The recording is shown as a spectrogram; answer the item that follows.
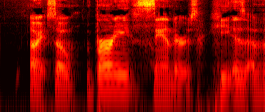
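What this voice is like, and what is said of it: Usual voice. Nothing is said of it.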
